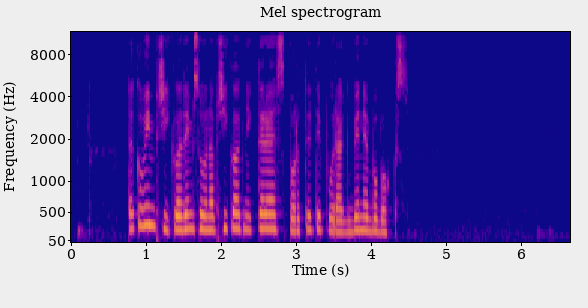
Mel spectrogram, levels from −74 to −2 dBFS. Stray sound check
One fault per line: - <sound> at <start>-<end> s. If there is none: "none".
none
